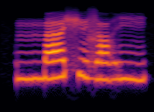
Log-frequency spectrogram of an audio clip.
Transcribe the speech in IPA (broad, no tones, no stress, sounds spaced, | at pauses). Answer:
mː a ʃ ɪ z ɒ ɦ i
